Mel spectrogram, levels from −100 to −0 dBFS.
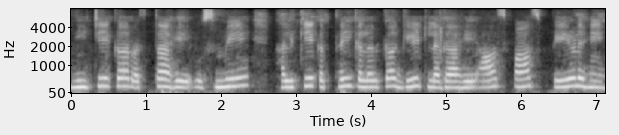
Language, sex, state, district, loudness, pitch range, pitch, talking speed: Hindi, female, Chhattisgarh, Bastar, -15 LUFS, 235-275 Hz, 245 Hz, 150 wpm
